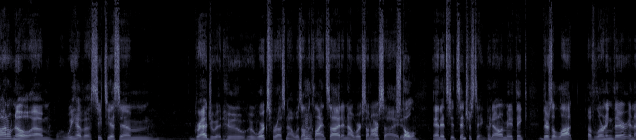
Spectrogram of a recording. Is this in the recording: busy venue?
yes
